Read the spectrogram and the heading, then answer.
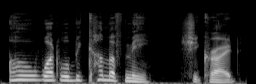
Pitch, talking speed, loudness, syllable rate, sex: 165 Hz, 190 wpm, -19 LUFS, 5.0 syllables/s, male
